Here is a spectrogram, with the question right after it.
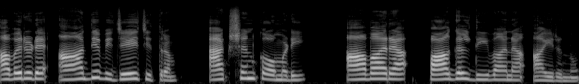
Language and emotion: Malayalam, neutral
